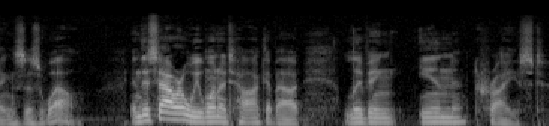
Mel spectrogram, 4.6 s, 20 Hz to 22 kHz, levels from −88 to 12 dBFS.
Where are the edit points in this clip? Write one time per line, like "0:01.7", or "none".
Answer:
0:01.0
